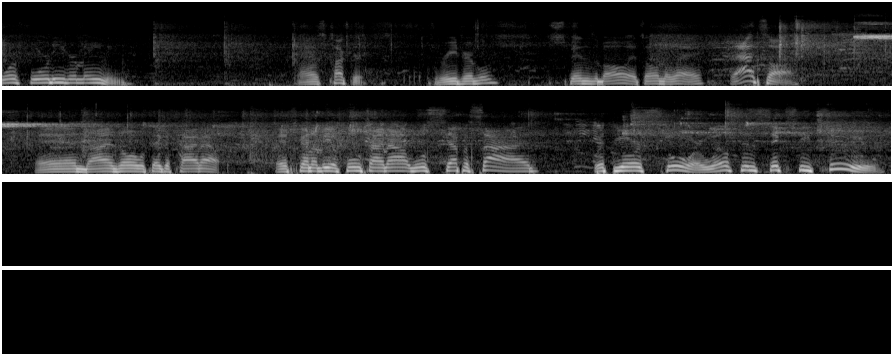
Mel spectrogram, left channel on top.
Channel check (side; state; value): right; silent; 58 dB below the other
